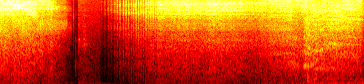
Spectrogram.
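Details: Rattlesnake sounding its rattle: a loud hissing buzz that fades almost to nothing around the second-and-a-half mark, then builds back into a steady, harsh whir.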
